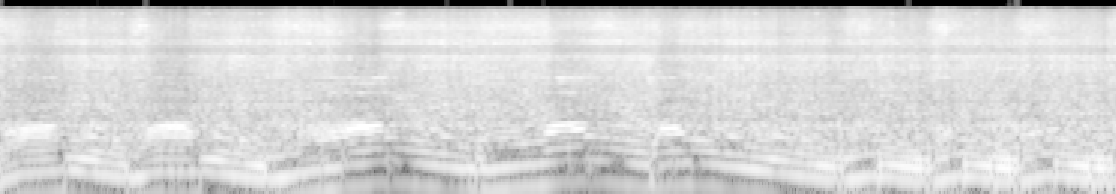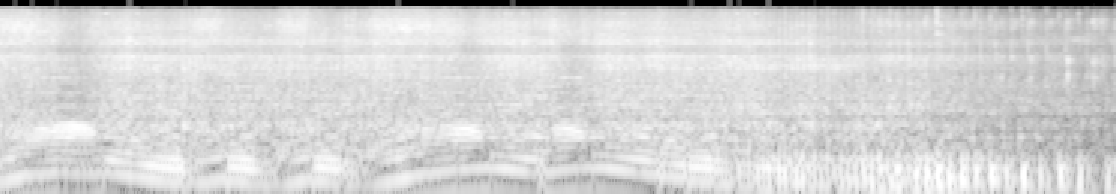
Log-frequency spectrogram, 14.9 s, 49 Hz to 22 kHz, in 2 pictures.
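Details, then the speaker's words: Honda Supra bored to 53 mm with an RVN racing cam and tensioner: repeated clean blips rising and falling smoothly, with intake huff but no piston knock or chain rattle, normal. The carb is still untuned and is considered poor. "tapi Secara mesin ee kesemuanya bersih piston enggak bunyi temlar enggak bunyi ya semuanya normal ya kalau pengin tak sepilkan gas-gasannya kayak gini"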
